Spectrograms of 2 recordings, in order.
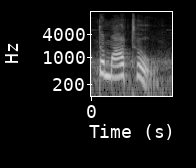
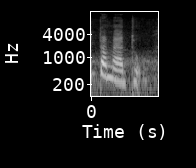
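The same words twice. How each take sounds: First: Tomato with a long ah, tuh-MAH-toh; correct pronunciation. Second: Tomato with a short a, tuh-MAE-to; common mispronunciation. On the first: Teacher correcting tomato for learners, tuh-MAH-toh. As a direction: open the middle of tomato to ah. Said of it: "but this is tomato". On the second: Teacher showing what people generally say, tuh-MAE-to. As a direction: say tomato with the a of cat. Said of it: "Generally we say". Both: Shown as a demonstration.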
